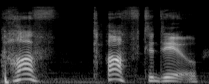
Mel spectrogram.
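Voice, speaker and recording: Animated, bright-voiced male esports commentator. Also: a little high, very slow, dry recording, faint music behind. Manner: emphatic, repeats phrases for effect. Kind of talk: live game commentary.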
